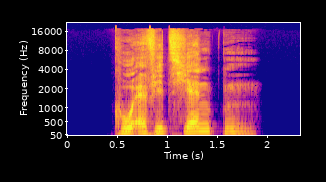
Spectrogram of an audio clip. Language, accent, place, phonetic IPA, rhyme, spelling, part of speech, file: German, Germany, Berlin, [ˌkoʔɛfiˈt͡si̯ɛntn̩], -ɛntn̩, Koeffizienten, noun, De-Koeffizienten.ogg
- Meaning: 1. genitive/dative/accusative singular of Koeffizient 2. plural of Koeffizient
